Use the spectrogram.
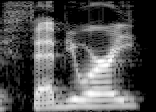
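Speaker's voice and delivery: usual speaking voice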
